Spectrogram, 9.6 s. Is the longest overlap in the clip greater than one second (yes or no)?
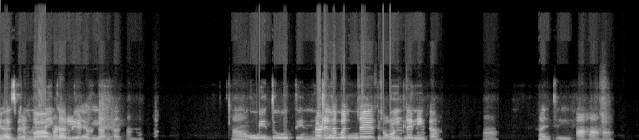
yes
